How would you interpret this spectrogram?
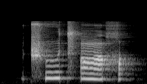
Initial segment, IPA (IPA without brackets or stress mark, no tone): ʈ͡ʂʰ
